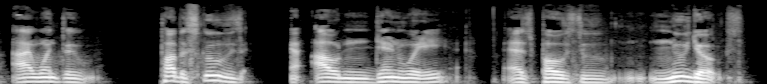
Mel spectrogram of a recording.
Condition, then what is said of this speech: Aphasia. So it's kind of interesting when you're saying you don't hear it as much as when you're just talking, yes.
